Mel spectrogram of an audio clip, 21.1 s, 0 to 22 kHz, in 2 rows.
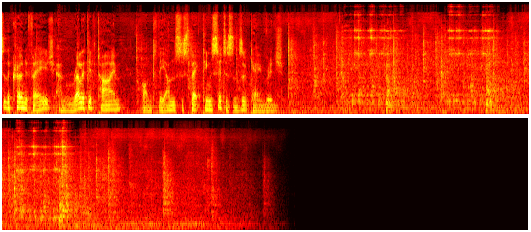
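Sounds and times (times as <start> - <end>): clock mechanism clicking and clanking: 6.8 - 10.2, 10.8 - 12.3
short metallic rings: 6.8 - 12.4.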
